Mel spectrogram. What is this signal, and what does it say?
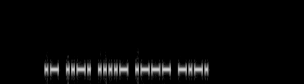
Morse code, heard as a keyed tone, about 46 wpm, 700 Hz. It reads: AF4JC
